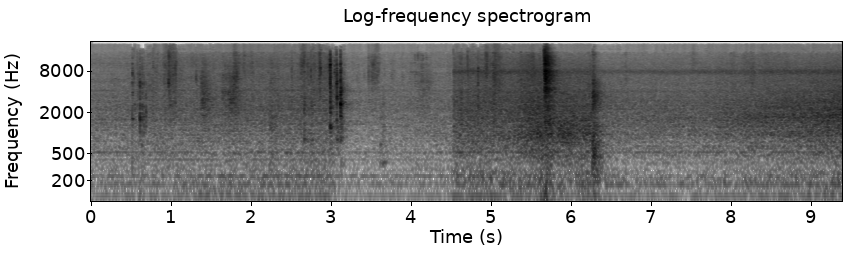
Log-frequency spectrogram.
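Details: 2002 Ford Ranger 4.0L V6 after alternator replacement: low, steady idle hum under nearby clatter, no whine or squeal, charging at 14 volts; normal idle.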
